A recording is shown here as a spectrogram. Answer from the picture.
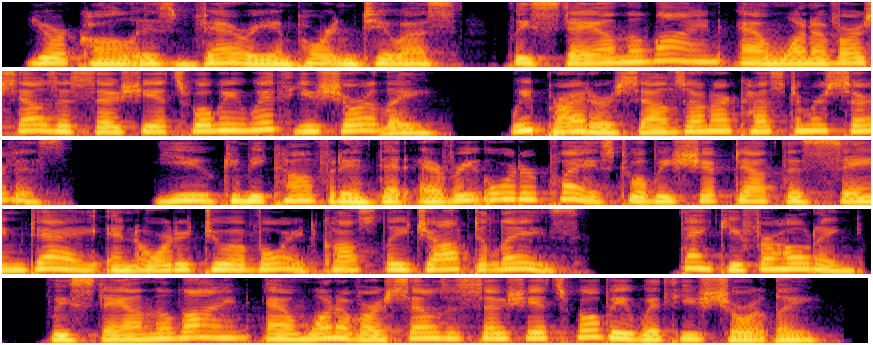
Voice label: telephone

